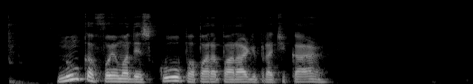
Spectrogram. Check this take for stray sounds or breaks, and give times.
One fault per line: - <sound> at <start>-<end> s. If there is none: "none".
none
